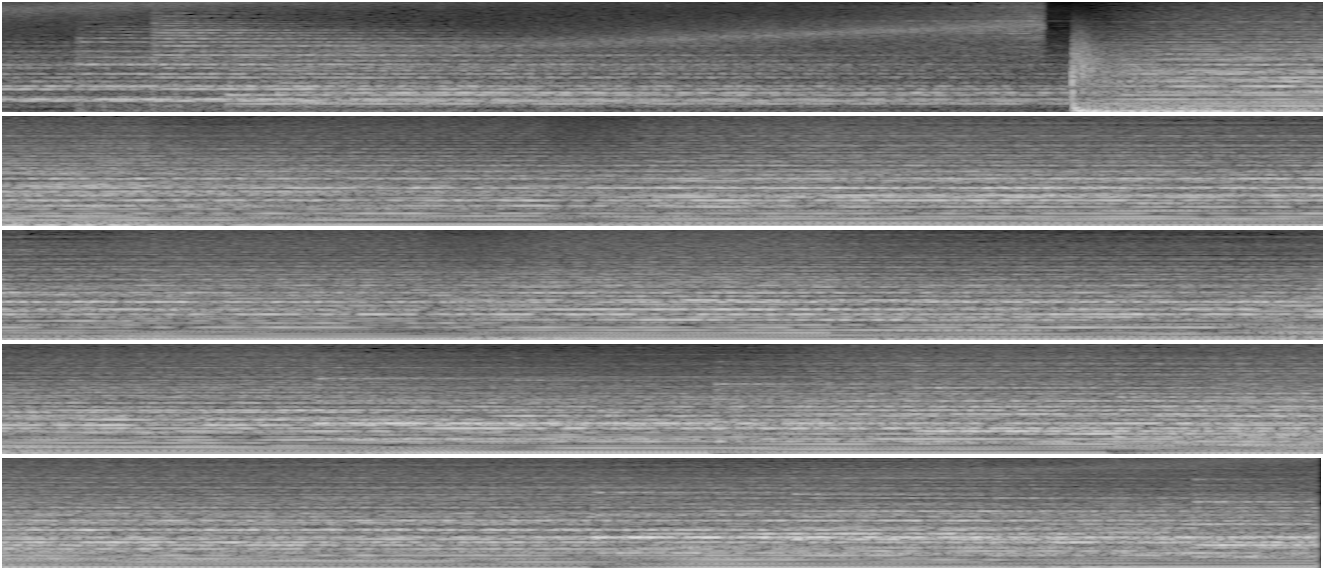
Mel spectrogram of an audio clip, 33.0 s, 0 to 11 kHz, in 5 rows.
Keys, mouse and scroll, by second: 5.3 ctrl+click, 26.4 double click, 32.0 ctrl+click.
